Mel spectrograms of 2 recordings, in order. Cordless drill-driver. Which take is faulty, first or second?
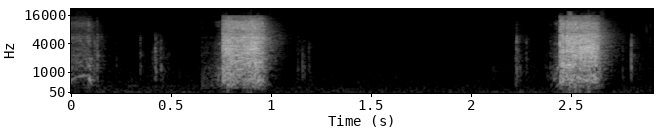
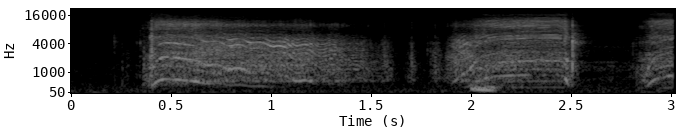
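first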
